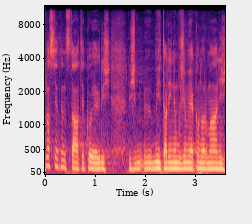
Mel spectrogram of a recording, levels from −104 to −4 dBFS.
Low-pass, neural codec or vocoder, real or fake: 10.8 kHz; none; real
